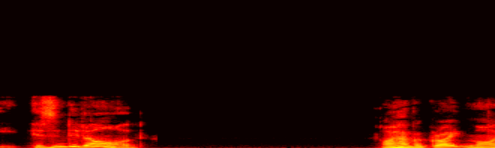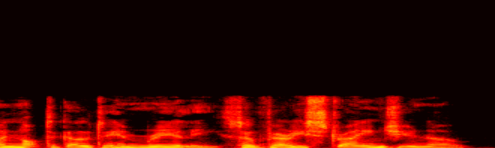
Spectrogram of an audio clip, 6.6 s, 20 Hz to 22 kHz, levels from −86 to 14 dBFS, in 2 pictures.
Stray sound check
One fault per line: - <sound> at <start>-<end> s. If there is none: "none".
none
